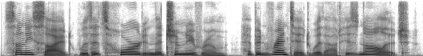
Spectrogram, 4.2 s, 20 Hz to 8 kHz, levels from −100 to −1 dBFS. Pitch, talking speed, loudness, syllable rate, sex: 195 Hz, 200 wpm, -18 LUFS, 5.7 syllables/s, female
